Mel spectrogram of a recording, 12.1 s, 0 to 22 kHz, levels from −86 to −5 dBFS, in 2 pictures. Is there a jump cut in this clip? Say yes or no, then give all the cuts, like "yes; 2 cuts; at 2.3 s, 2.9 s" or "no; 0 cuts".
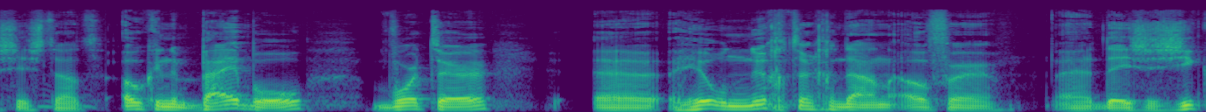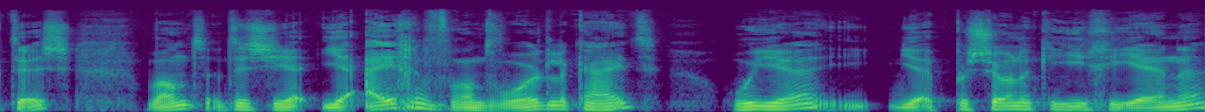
no; 0 cuts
